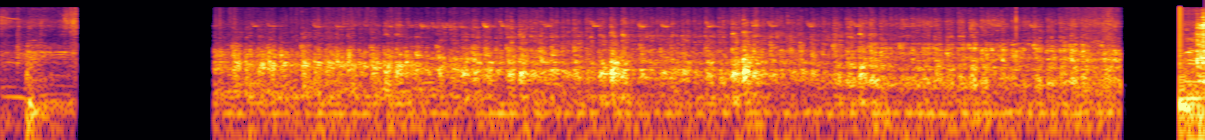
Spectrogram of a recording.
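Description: Vehicle engine running steadily, heard from inside the cab, with a constant low hum under a steady rumble; it starts suddenly about a second in and cuts off just before the end.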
